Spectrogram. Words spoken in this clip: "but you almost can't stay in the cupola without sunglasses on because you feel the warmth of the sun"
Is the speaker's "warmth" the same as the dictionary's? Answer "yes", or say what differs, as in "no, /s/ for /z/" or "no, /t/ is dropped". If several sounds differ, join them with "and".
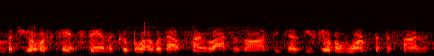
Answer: yes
